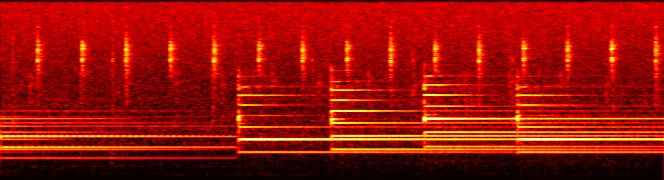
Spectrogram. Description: Making a Solid Oak Mantel Clock with a quartz chiming movement.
